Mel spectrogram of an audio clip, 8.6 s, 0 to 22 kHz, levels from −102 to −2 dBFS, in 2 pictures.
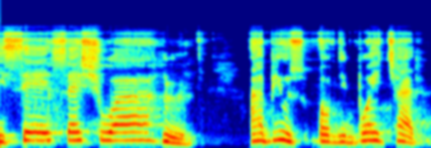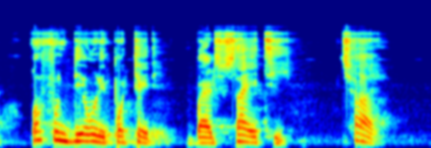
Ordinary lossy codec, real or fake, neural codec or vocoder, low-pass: none; fake; vocoder, 44.1 kHz, 128 mel bands every 512 samples, BigVGAN v2; 10.8 kHz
